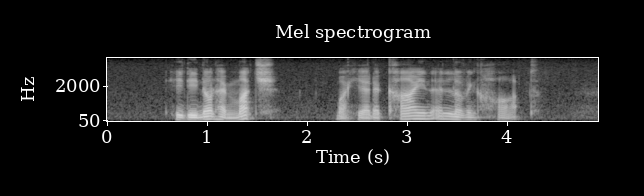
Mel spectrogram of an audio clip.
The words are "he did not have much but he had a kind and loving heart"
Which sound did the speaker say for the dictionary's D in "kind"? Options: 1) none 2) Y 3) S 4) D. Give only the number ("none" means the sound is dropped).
4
